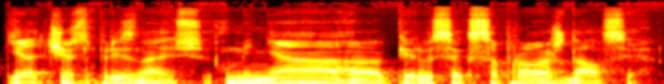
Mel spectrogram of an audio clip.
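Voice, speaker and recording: A man's voice: mid-range voice, animated, moderate pace. A man in his forties hosting a podcast, talking in a casual, frank, joking way. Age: 40s. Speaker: podcast host.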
